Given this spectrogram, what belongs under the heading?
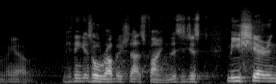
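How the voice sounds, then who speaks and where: A Scottish accent comes through on a very clean recording with a silent background. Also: man. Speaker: company chief medical officer. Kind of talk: conference presentation. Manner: fast; repetitive false starts.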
